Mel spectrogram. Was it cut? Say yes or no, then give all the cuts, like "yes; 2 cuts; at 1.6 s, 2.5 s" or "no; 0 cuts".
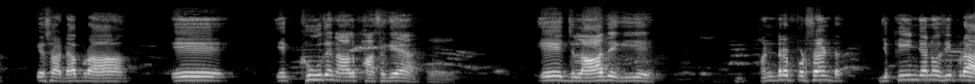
no; 0 cuts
